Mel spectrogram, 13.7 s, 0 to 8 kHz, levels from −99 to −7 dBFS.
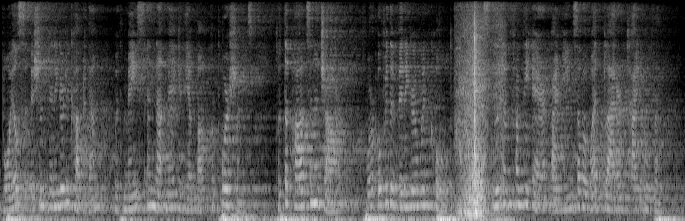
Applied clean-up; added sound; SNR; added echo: none; Drawer open or close; -5 dB; reverberation time 2.6 s.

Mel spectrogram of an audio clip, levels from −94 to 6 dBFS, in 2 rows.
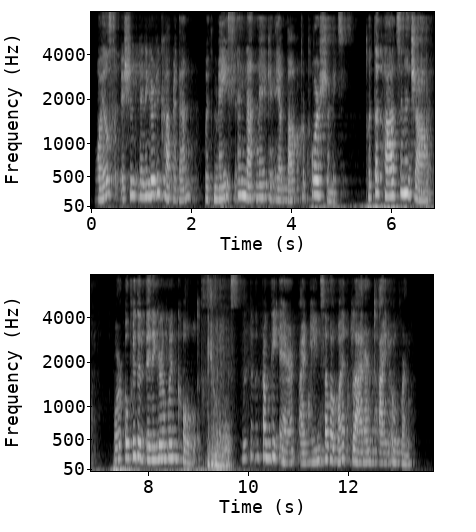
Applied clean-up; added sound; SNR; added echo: neural mask model DeepFilterNet 3.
